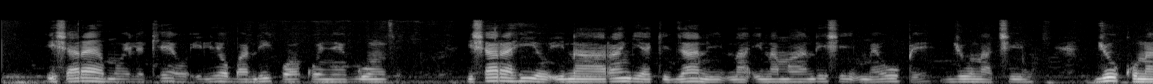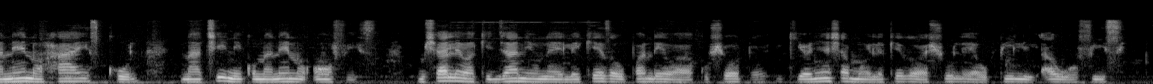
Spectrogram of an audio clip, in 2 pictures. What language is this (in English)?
Swahili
